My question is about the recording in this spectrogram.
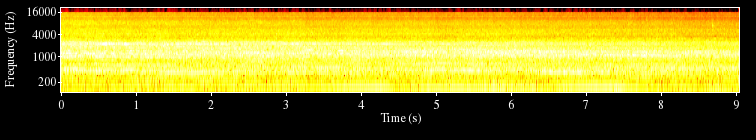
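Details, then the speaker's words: Maruti Suzuki Ciaz, jacked up, engine running, front wheel spun in the air: steady whirring hum with rough growl, louder than the left side, which was quiet. Worn wheel bearing, needs replacement. "आप यह sound सुन रहे हो ऐसा ही sound आपने उस side का उस ल को भी हमने घुमाया था लेफ्ट साइड के उसमें ऐसा साउंड नहीं था इसमें हथ से ज्यादा साउंड है में हमें बेरिंग चेंज करना पड़ेगा"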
